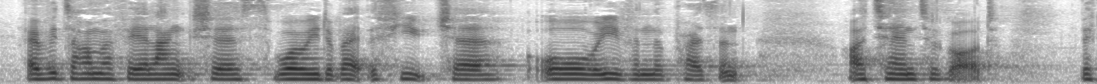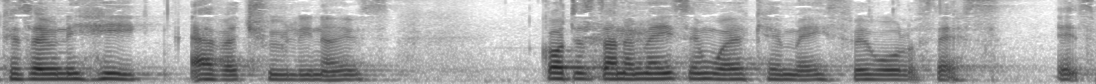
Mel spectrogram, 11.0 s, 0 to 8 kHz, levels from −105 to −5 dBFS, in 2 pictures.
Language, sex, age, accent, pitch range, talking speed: English, female, 20-39, British, 170-185 Hz, 190 wpm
